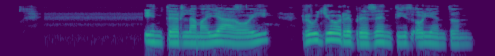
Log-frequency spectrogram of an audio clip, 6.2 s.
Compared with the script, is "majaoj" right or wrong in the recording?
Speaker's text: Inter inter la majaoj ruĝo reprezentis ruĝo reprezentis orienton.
right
